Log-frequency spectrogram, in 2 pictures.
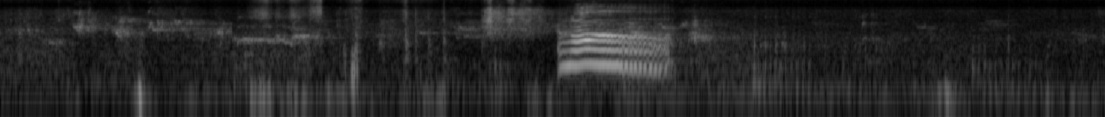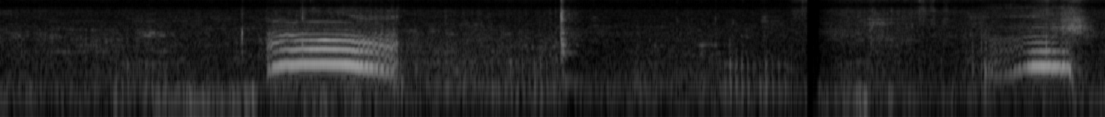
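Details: Domestic kitten and cat at play, happy mood: three drawn-out, harmonically rich meows arching up and down, spaced roughly five seconds apart, with faint rustling and light taps between them.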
